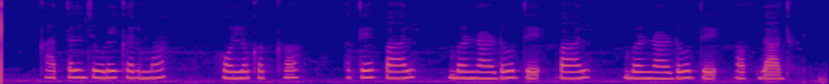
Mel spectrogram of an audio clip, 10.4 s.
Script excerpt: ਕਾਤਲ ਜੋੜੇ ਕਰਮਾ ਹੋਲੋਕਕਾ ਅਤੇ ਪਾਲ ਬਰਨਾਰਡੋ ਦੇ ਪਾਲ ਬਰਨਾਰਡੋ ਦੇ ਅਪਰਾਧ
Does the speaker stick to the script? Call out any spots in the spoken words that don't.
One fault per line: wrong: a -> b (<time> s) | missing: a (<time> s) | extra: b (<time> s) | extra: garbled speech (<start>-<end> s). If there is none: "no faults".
no faults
